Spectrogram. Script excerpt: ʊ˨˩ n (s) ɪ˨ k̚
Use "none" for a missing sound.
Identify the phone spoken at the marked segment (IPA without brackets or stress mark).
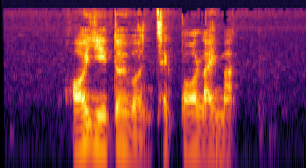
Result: t͡s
